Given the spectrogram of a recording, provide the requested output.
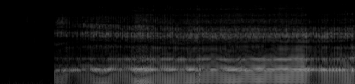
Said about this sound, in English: But, hold on, I got a burp.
